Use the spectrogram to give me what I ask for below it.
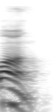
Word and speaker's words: Wang: pronouncing it wrong I said no now maybe I have been but I say it's Wong yes Wong yes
